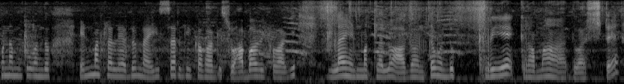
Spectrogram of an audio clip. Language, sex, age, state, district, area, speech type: Kannada, female, 18-30, Karnataka, Chikkamagaluru, rural, spontaneous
